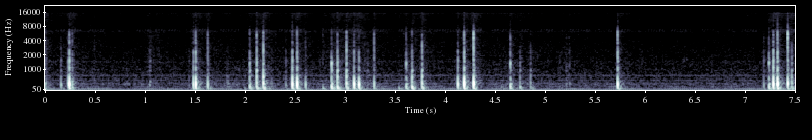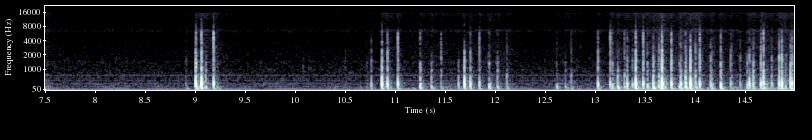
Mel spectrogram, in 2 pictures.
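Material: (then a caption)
Plastic. Short painted fingernails tap gently and slowly on a flat, solid white plastic cutting board. Quiet, dry, clicky taps with almost no ring come in scattered single hits and small bursts over a faint steady hum. A faster, denser flurry of taps builds up near the end.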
